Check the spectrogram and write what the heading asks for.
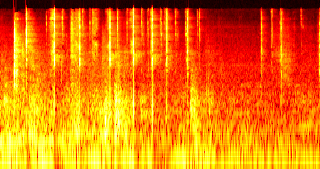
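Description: Hairdressing scissors snipping through a section of long hair held between the fingers: a quick, irregular run of crisp snips over the first four seconds, then a few fainter snips near the end.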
